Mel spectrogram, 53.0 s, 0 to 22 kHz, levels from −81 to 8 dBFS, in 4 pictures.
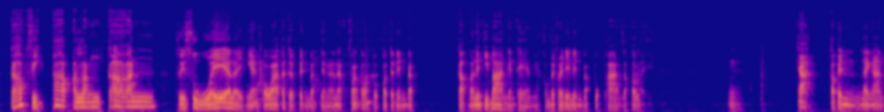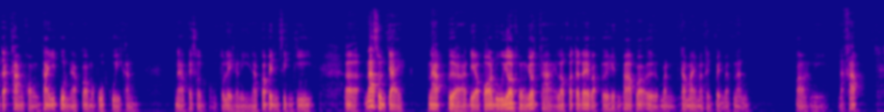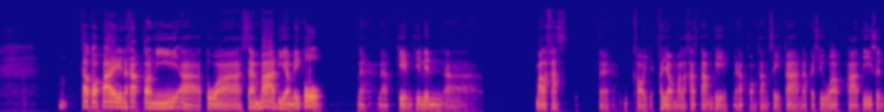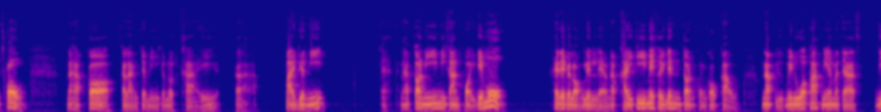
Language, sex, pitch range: Thai, male, 80-105 Hz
